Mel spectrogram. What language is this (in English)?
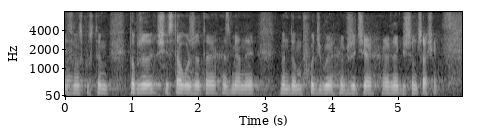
Polish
